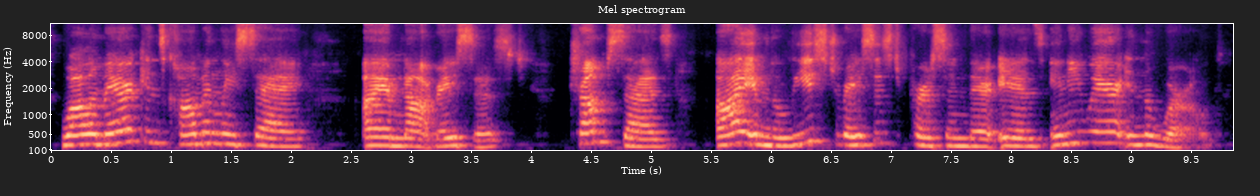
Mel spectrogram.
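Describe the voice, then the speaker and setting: Woman reading an essay aloud, average pitch, sounds a bit far from the mic. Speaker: reader at a table reading. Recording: distant from the microphone.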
